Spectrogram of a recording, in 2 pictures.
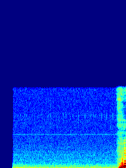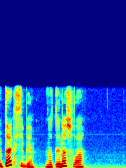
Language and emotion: Russian, positive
